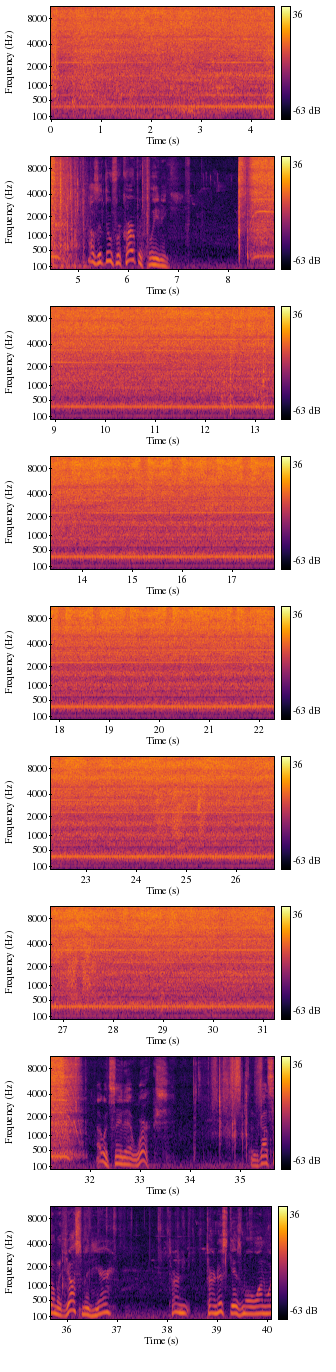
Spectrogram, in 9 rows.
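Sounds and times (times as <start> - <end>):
water jet hissing: 0.0 - 4.4, 11.8 - 29.9
pressure washer motor whine: 0.0 - 5.0, 8.2 - 32.0.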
